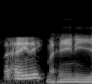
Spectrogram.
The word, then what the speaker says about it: Mahaney: And the CJ Mahoney. – Mahaney, yeah.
